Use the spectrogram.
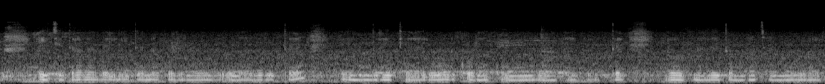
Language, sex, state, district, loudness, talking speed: Kannada, female, Karnataka, Bijapur, -21 LUFS, 130 wpm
